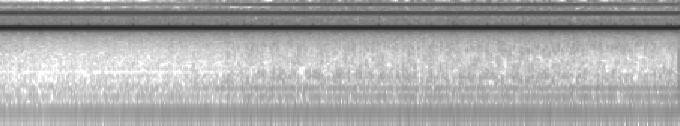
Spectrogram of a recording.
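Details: Continuous shrill cricket song, a bright single-pitched high trill with an overtone above, pulsing evenly around four times a second, with soft low rumbling noise underneath.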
